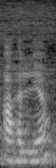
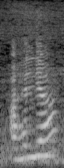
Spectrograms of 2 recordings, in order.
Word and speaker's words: अहिल्या: आगे है अहल्या। अहल्या बोलते हैं और हा में मात्रा लगेगी, हा में छोटी की मात्रा, अहिल्या हो जाएगा।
